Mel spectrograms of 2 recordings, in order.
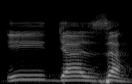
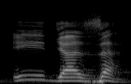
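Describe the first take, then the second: The two takes are said the same way.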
